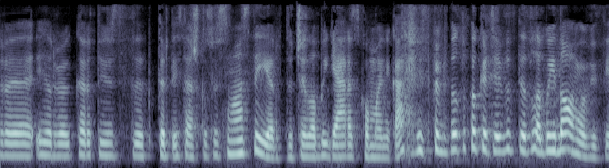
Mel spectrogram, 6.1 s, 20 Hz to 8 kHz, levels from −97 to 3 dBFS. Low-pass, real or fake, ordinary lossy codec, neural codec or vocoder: 7.2 kHz; fake; AAC, 32 kbps; autoencoder, 22.05 kHz, a latent of 192 numbers a frame, VITS, trained on one speaker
